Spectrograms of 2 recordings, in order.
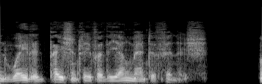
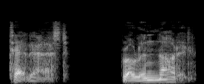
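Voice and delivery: usual speaking voice

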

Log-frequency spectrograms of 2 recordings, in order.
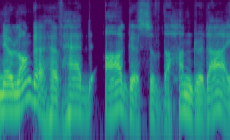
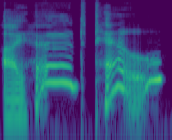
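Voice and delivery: harsh crone whisper; 4 dB quieter, much slower than usual. A narrator's reading. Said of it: "the old woman's voice lowered into a harsh whisper".

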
